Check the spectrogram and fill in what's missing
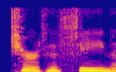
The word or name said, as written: certosina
